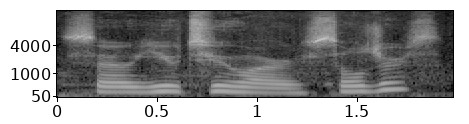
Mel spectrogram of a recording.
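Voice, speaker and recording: A woman's voice: medium pitch, animated, slow, darkish tone. An actress playing a capable young female adventurer in a video game, speaking in a direct, understated, questioning way. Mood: curious. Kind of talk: video game cutscene acting. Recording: music behind the dialogue.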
